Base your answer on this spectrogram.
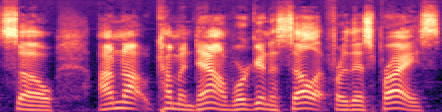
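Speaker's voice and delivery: usual speaking voice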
